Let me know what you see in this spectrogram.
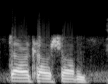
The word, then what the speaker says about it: Dara Khosrowshahi: Dara Khosrowshahi.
